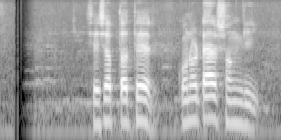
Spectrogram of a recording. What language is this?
Bangla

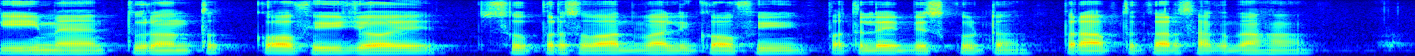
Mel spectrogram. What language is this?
Punjabi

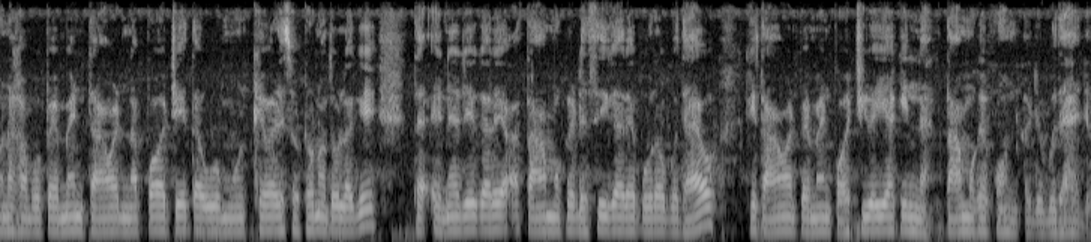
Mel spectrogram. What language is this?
Sindhi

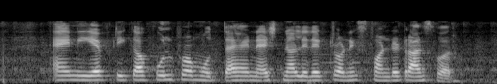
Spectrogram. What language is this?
Hindi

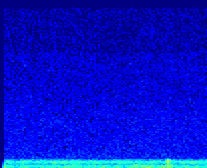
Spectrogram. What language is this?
Chinese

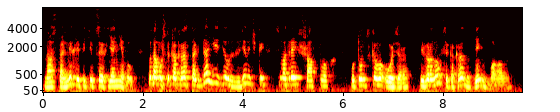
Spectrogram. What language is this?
Russian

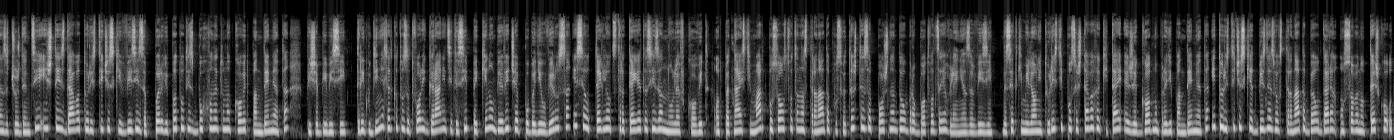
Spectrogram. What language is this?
Bulgarian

